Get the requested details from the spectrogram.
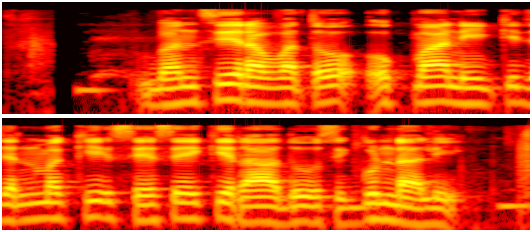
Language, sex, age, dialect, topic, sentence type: Telugu, male, 25-30, Southern, agriculture, statement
